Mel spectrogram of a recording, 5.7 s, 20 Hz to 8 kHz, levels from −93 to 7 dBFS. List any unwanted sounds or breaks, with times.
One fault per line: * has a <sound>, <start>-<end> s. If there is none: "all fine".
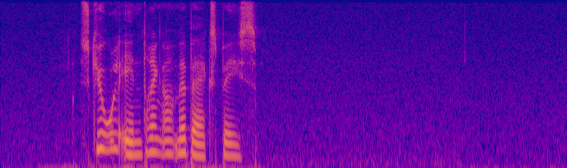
all fine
